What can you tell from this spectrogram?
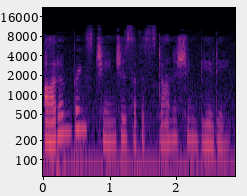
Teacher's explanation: The verb brings is not stressed because I want to create a good rhythm in the sentence. I alternate the stress, and what results is a rhythm like this: dun da dun, dun da dun, 1 and 2 and 3 and 4.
